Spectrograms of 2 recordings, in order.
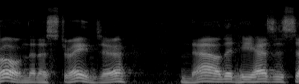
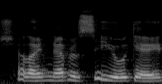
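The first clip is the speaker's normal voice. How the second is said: quavering, trembling, wavering voice; 5 semitones higher than usual. Narrating a story, the king asks his doctor, in a quavering voice. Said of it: "said Caspian in a quavering voice".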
